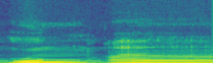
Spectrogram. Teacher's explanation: Hukum bacanya yaitu idhar syafawi. Cara membacanya mim harus jelas tetapi tidak boleh mendengung.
